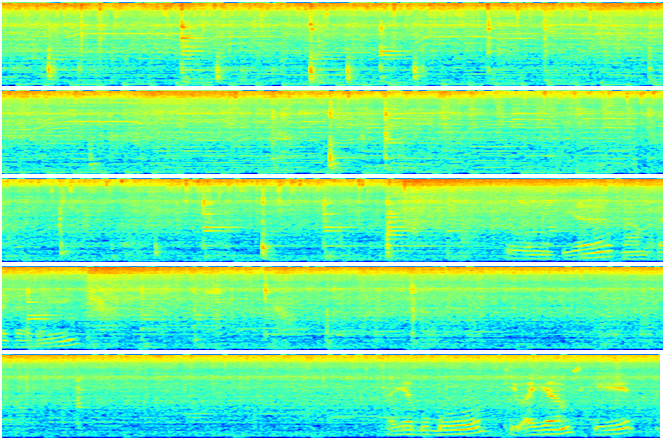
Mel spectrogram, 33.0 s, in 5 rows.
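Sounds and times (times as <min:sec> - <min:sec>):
spatula scraping wok: 0:00.0 - 0:24.7
paste sizzling in a wok: 0:00.0 - 0:33.0
spatula knocking on wok: 0:00.1 - 0:13.0.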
